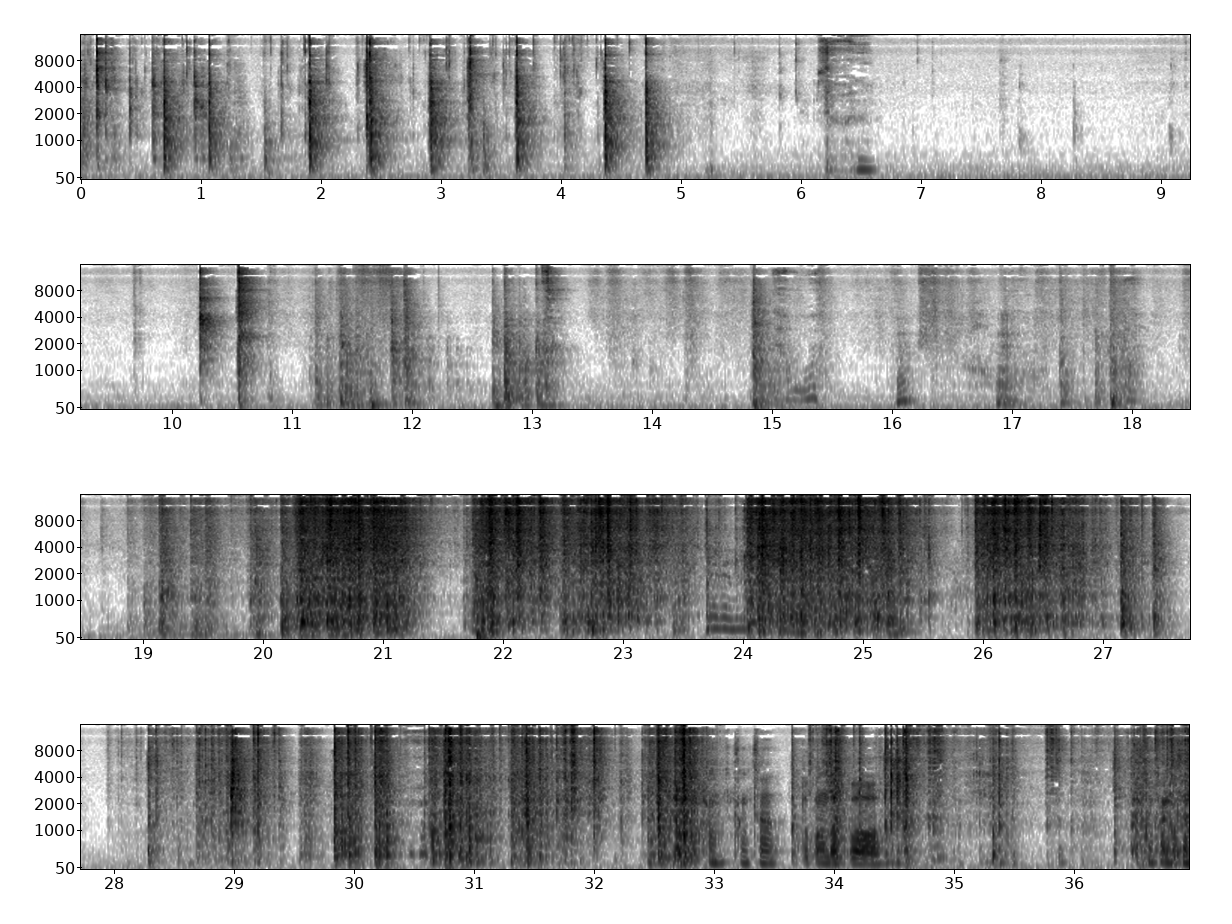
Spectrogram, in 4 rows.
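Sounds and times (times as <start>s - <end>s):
kitchen things clattering: 18.8s - 36.9s.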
